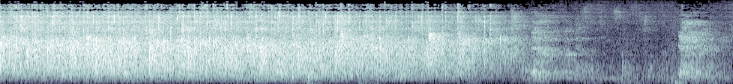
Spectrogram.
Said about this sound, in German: begrüßen wir mit einem Applaus und ihr dürft euch auch gerne wieder setzen.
